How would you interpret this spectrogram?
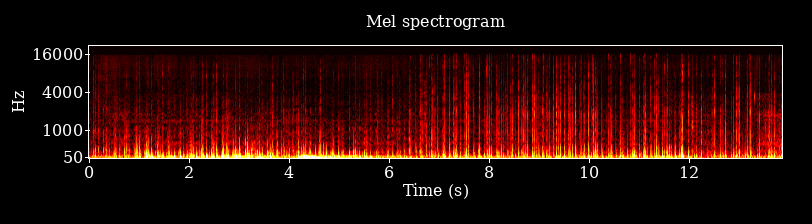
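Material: Plastic.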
